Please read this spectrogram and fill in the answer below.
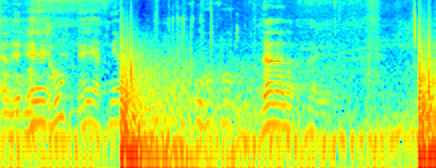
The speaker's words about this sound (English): He barely pauses in his story when the first of two Turkish mortars is launched from a position somewhere behind us.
